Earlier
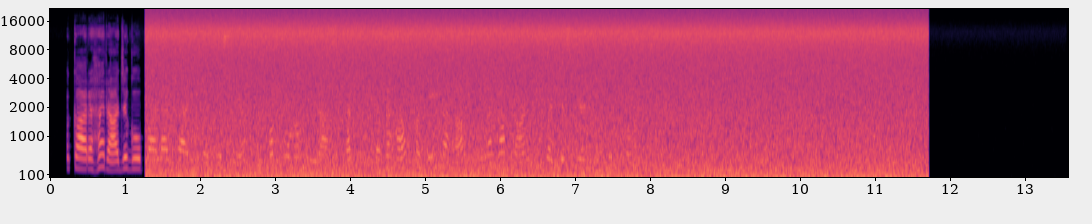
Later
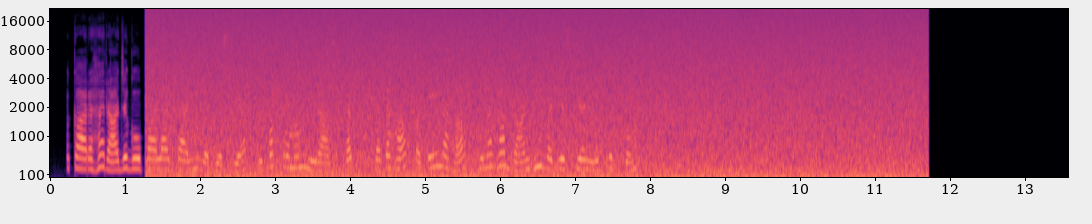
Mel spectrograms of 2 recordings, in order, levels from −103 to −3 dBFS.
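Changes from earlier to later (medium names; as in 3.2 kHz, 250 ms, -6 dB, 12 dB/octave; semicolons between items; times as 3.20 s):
speech: remove high-pass 770 Hz 12 dB/octave; master: add peaking EQ 12 kHz -13.5 dB 0.94 oct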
